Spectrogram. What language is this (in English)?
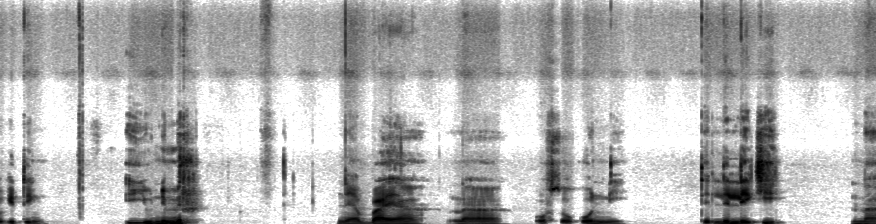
Masai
